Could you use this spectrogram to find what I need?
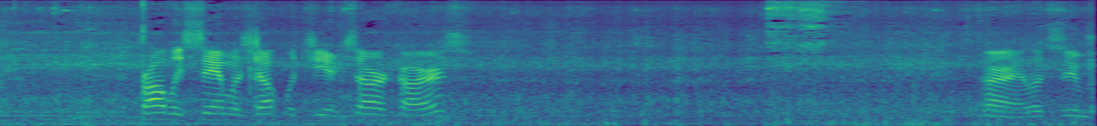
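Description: Train wheels squeal sharply on the rails.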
